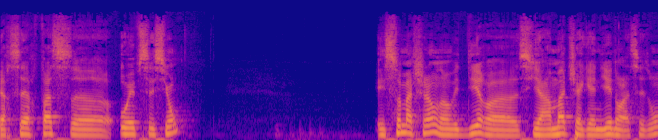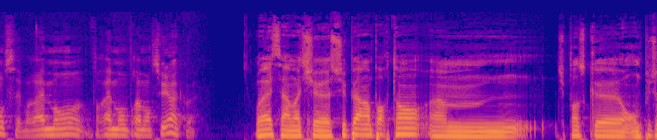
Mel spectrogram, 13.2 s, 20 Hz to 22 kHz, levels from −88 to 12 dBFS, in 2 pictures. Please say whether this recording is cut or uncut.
uncut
